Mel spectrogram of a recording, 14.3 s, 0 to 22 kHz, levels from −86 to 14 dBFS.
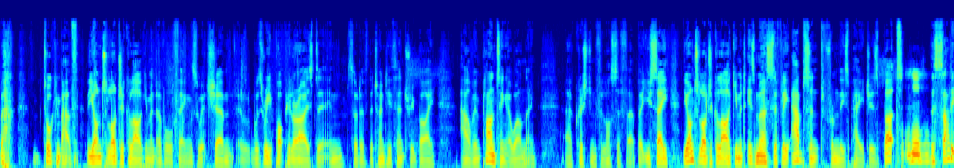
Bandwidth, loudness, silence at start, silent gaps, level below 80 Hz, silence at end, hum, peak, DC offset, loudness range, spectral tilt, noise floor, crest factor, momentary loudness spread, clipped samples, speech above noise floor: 14 kHz; -24 LUFS; 0 s; none; -42 dBFS; 0 s; none; -4 dBFS; under 0.1%; 7 LU; -6 dB/octave; -45 dBFS; 20 dB; 15 LU; under 0.1%; 21 dB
